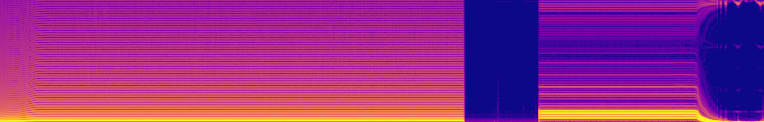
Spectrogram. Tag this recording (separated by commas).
Music, Harmonic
